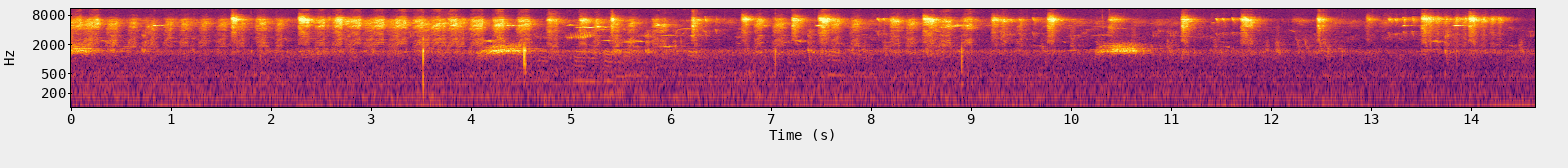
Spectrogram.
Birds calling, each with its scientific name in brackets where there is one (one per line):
Red-billed Leiothrix (Leiothrix lutea)
Warbling White-eye (Zosterops japonicus)
Omao (Myadestes obscurus)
